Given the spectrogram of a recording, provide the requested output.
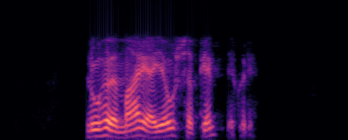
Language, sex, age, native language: Icelandic, male, 30-39, Icelandic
